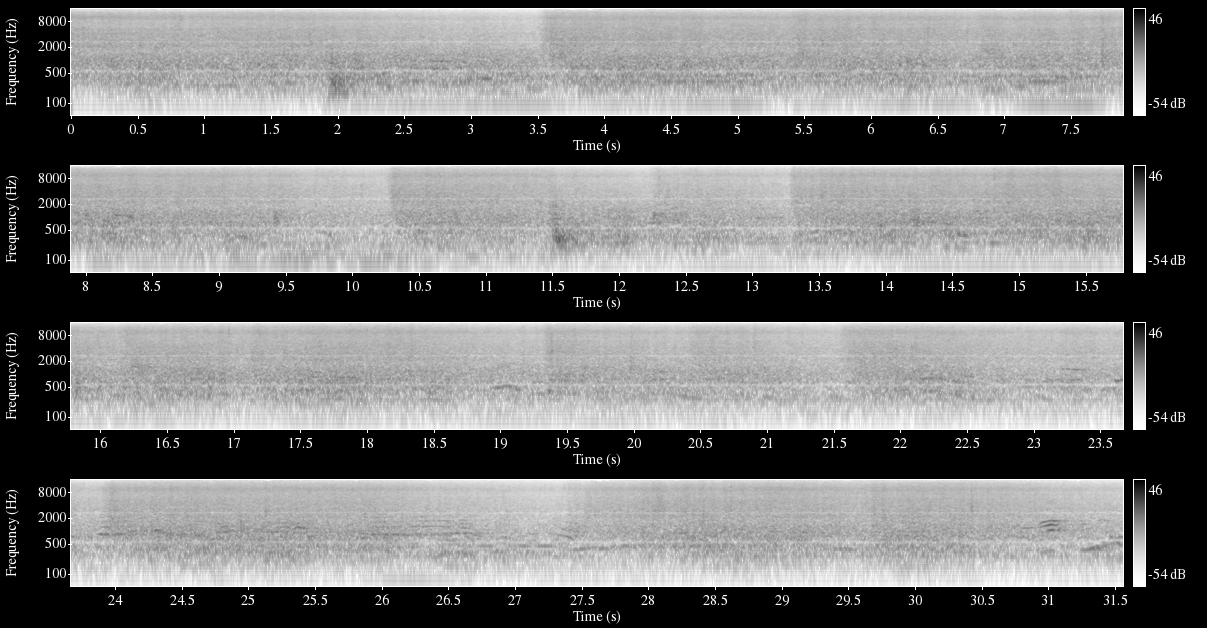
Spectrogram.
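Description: Steady rushing of running water, with faint voices murmuring in the distance.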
